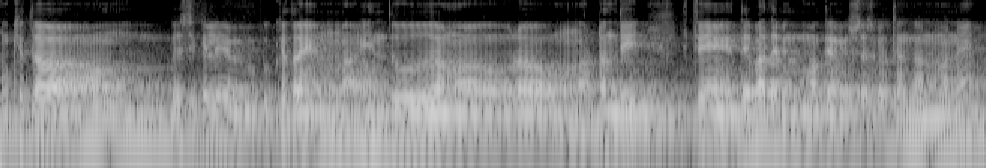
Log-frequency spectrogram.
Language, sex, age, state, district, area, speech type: Odia, male, 18-30, Odisha, Khordha, rural, spontaneous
